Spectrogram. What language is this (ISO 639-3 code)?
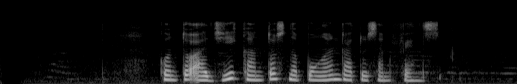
sun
